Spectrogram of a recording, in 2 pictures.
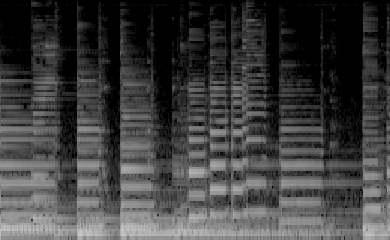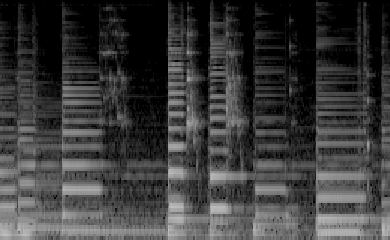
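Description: Olson SJ steel-string acoustic guitar with a cedar top and Indian rosewood back and sides, played slowly: chords struck every second or so and left to ring and fade, with single melody notes picked between them.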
